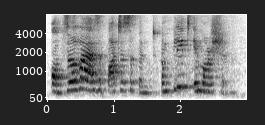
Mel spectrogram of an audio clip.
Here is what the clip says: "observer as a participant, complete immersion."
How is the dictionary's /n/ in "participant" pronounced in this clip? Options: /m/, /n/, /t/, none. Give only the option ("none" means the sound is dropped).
/n/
